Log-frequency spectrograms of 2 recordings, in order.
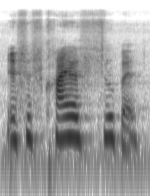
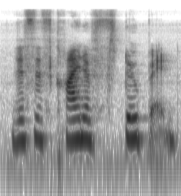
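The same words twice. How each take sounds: First: Words garbled around an object held in the mouth; reading the line with a prop stuck in the mouth; something in the mouth. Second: Slow, mushy words through prop teeth; mumbling the line with teeth stuck in the mouth; mouth full of teeth. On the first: Shown as a demonstration. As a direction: copy the muffled teeth delivery. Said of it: "attempt to read his lines with something in my mouth". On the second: Acted. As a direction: talk around a mouthful of fake teeth. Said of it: "he's trying to talk with the teeth in his mouth".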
